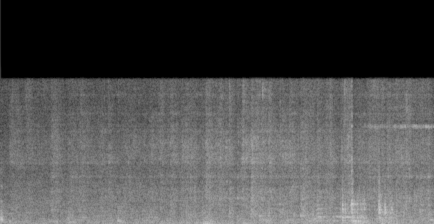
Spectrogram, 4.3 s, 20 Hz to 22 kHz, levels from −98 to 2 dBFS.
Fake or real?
fake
